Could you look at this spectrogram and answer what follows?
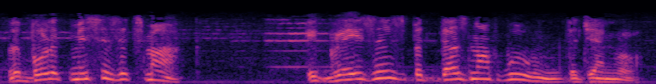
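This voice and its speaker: A man's voice: high-pitched, very animated, measured pace. A man hosting and narrating a radio mystery in a dramatic, scripted style. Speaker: host and narrator. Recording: muffled old radio broadcast. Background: music.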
